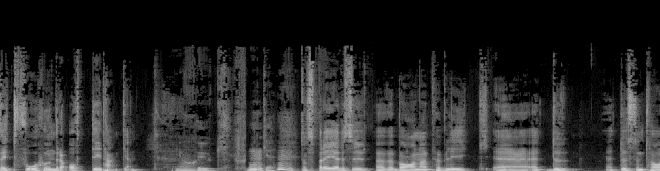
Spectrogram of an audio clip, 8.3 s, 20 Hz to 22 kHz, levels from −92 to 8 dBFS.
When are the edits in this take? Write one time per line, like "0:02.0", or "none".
0:01.3
0:03.1
0:03.8
0:04.7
